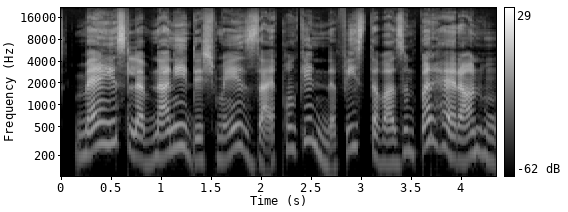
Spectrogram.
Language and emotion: Urdu, happy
